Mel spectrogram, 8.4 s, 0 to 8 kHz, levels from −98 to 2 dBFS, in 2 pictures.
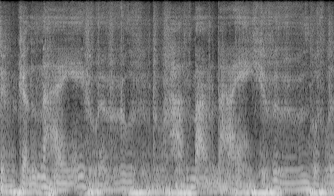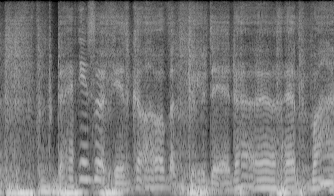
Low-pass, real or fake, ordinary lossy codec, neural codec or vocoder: none; fake; none; codec, 16 kHz, 0.5 kbps, X-Codec, HuBERT features, trained on LibriSpeech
